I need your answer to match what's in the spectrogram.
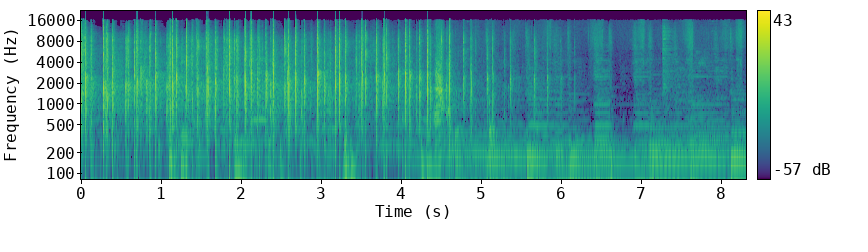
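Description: A small audience claps enthusiastically for about five seconds for the technicians and hosts, dense overlapping handclaps, then the applause fades and gives way to soft music with a steady low tone.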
